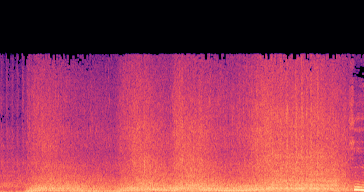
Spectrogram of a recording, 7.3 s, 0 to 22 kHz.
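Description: A big-block SS 409 V8 car engine runs close and loud, its deep rumble rising and falling through several revs before settling into a steady, throaty drone.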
